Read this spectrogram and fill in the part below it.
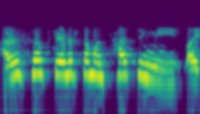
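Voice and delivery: ordinary talk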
